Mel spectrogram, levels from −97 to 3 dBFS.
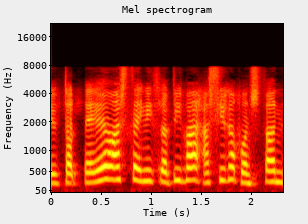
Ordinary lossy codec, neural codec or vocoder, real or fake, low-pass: none; codec, 16 kHz, 0.5 kbps, FreqCodec, larger model; fake; none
